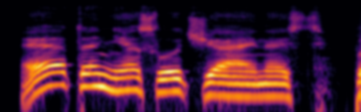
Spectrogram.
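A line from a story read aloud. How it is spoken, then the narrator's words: Drawl. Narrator (Russian): протянул Крушевский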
